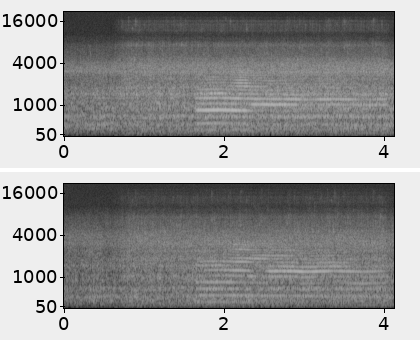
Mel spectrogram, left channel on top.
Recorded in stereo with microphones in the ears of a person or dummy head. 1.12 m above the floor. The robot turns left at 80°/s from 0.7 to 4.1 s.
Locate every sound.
1.6 s a trumpet: 70° left, 0.9 m; by 4.0 s 125° right, 0.9 m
